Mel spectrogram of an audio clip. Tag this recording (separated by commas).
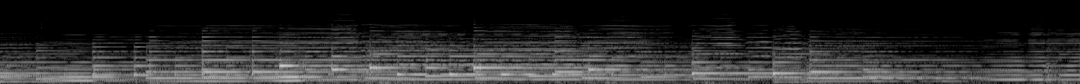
fiddle, Cello, Musical instrument, Music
